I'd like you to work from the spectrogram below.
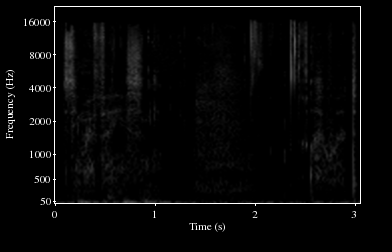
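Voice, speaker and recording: A British man speaking in a breathy, soft ASMR whisper, ear to ear, close to the microphone, in an unhurried, apologetic way. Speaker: ASMR content creator. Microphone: close stereo microphone, ear to ear.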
